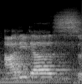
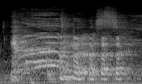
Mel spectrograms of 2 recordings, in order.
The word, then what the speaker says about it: Adidas: When you're in like Old Navy or Adidas or any of the, I pronounced it like the German, Adidas. it's Adidas. Ask any German.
